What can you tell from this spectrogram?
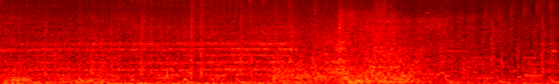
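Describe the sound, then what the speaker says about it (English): Train noises in the video game Cargo! The Quest for Gravity: a dense continuous rumble with metallic clanks and crashing hits, loud and steady throughout, swelling briefly near the middle. "we can hear some train noises there, despite the fact that there are no engines or indeed tracks"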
